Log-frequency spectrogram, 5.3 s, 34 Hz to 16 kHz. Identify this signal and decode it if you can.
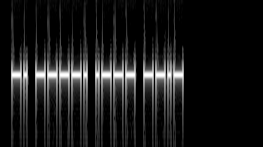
Morse code, heard as a keyed tone, about 20 wpm, 700 Hz. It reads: N9JQ
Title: Speed Racing - USA 1x2 Call Signs 17wpm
